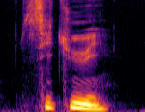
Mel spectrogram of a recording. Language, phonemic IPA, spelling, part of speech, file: French, /si.tɥe/, situer, verb, Fr-situer.ogg
- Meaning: 1. to locate (to find the location of something) 2. to situate 3. to be located (at a certain place); To be (for a place)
